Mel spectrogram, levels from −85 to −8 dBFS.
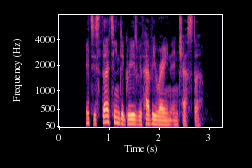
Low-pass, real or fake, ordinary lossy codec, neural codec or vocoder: none; real; none; none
